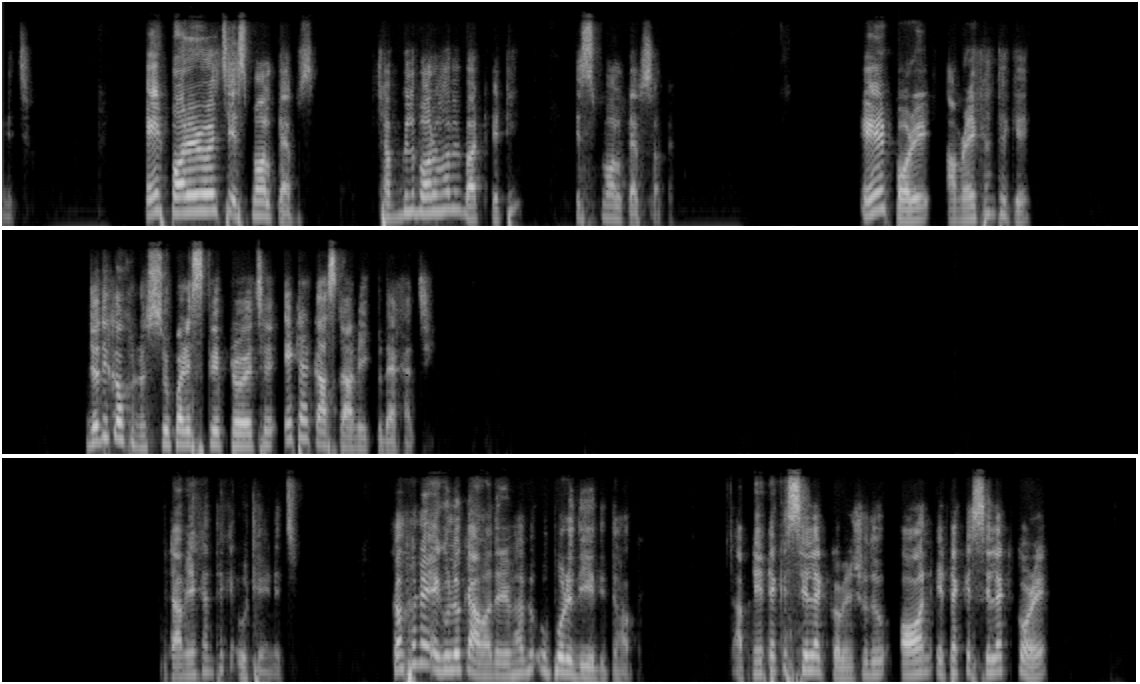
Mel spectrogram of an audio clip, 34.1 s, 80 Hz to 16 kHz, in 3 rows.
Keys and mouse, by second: 2.6-6.2 drag, 15.0-17.0 drag, 19.2 a, 22.5-33.6 drag.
